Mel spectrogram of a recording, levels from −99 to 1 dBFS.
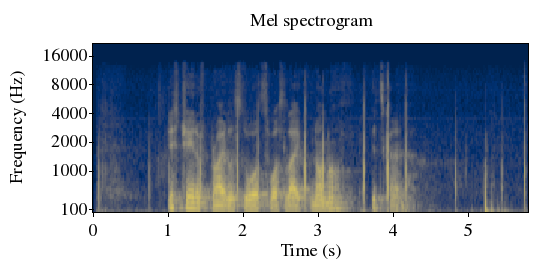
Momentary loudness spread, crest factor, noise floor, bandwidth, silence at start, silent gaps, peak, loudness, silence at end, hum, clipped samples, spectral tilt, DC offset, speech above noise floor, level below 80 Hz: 23 LU; 22 dB; -57 dBFS; 11 kHz; 0.05 s; none; -2 dBFS; -23 LUFS; 0.3 s; none; under 0.1%; -8.5 dB/octave; under 0.1%; 35 dB; -44 dBFS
